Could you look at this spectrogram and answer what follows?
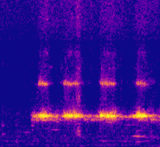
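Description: A cricket-chirping sound effect pulses four times in quick, regular bursts, bright and close with nothing else over it.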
